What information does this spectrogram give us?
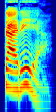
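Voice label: "tarea", Spanish, female; mekanta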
